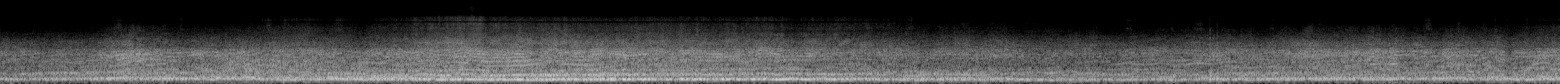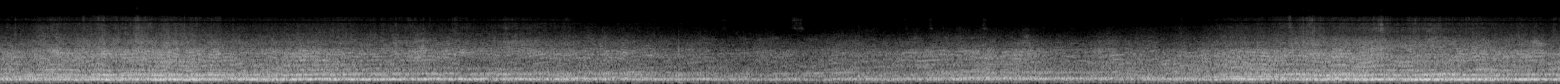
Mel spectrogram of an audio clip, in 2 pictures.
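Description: A pack of USAC midget race cars running laps on a dirt oval, their engines a steady drone. The sound swells and fades about every twelve seconds as the pack comes past and goes away around the track.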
